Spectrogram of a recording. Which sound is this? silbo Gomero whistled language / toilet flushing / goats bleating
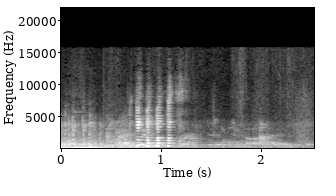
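goats bleating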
